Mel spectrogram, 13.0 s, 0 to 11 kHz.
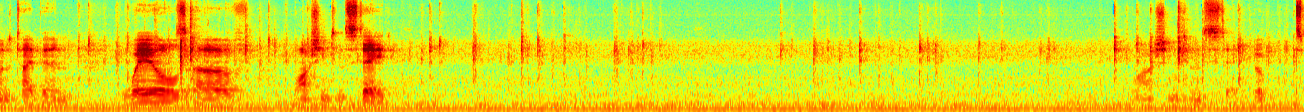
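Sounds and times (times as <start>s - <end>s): low electrical hum: 0.0s - 13.0s
keyboard keys tapping: 0.8s - 2.9s, 4.2s - 6.7s, 7.8s - 13.0s.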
